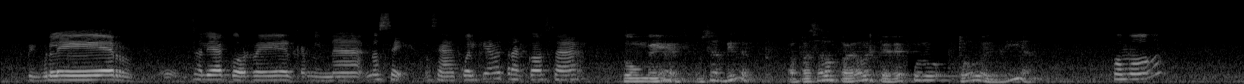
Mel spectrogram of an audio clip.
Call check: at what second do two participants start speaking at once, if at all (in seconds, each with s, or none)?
none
